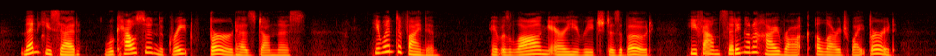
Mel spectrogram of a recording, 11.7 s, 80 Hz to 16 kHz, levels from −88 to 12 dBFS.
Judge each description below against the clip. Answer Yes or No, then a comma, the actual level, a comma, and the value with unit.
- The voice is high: Yes, high, 195 Hz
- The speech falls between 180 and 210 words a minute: Yes, average, 185 wpm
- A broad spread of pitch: Yes, wide, 6.1 semitones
